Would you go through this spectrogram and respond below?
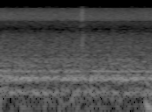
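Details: Honey bee swarm being caught, giving a steady low droning hum with a bright tone held evenly through the short stretch, plus faint hiss above.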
